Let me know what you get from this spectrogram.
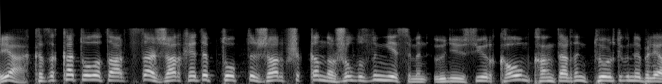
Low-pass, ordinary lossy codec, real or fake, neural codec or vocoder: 5.4 kHz; none; fake; codec, 16 kHz, about 1 kbps, DyCAST, with the encoder's durations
